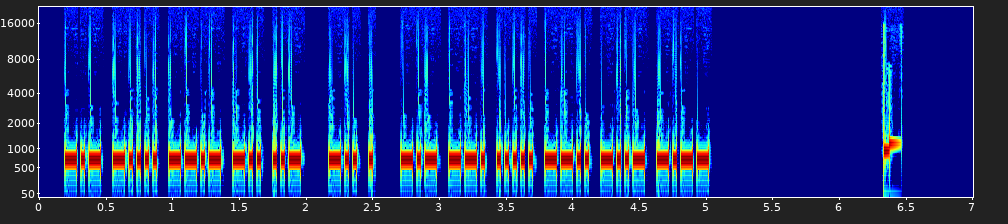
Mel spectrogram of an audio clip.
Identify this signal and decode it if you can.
Morse code, heard as a keyed tone, about 40 wpm, 700 Hz. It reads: K6QDU DE KG5ZXY
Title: USA Callsign DE Callsign 40wpm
